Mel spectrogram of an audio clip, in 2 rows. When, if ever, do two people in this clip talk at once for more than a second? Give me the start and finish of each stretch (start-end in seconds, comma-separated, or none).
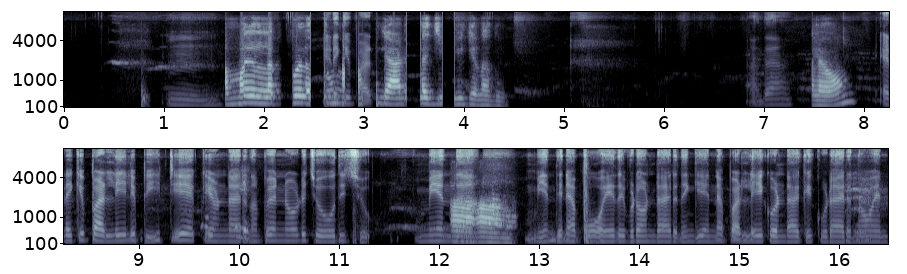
none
